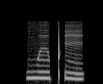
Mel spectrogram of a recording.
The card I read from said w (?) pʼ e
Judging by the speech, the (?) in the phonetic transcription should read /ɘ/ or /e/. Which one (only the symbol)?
ɘ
